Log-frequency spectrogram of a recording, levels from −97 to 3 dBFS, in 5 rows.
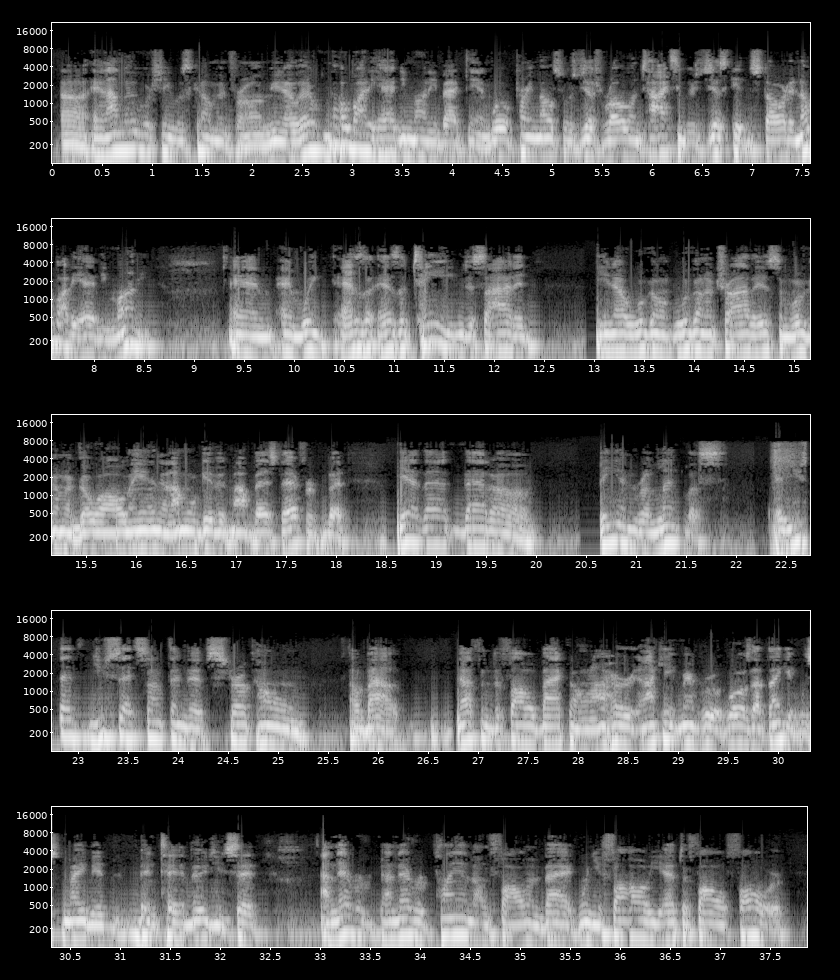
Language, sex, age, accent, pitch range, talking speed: English, male, 50-69, American, 130-155 Hz, 190 wpm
